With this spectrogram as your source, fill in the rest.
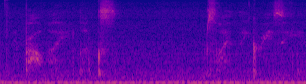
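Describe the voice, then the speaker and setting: Loud background noise under a woman's fairly slow speech. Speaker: ASMR creator. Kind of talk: ASMR whisper video. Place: home room. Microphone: phone near.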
